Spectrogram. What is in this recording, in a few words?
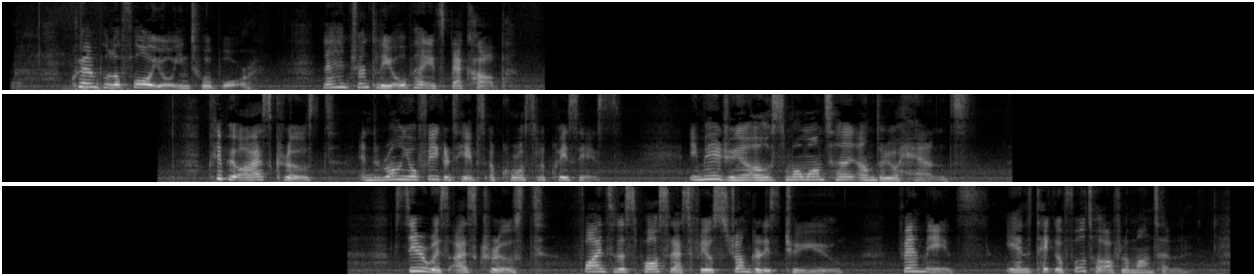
optional audio instructions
